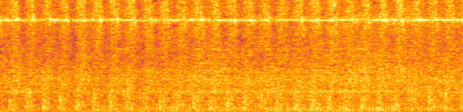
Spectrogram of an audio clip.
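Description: Helicopter in flight heard from inside the cabin: a steady engine and rotor drone with a fast, even beat of the blades.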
